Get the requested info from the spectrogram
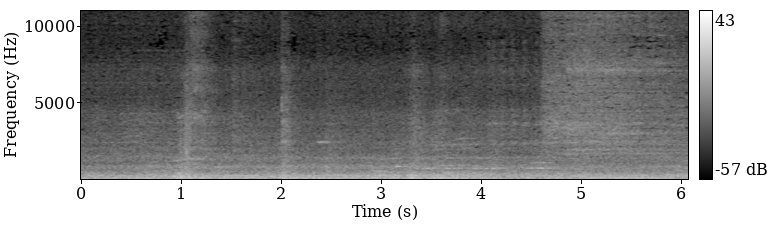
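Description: JR 203 series electric commuter train rolling slowly along the platform with a steady low hum. Its wheels click sharply over rail joints twice early on, and a loud hiss sets in about three-quarters of the way through.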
